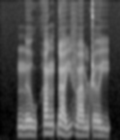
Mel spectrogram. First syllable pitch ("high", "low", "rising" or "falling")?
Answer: low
